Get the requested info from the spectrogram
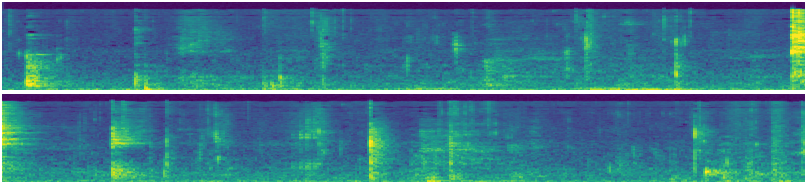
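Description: Close-miked chewing and wet mouth smacks of a person eating curry-soaked rice by hand, a string of short irregular clicks and smacks, the loudest about four seconds in as a handful goes into the mouth.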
